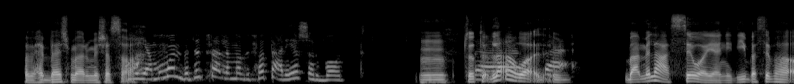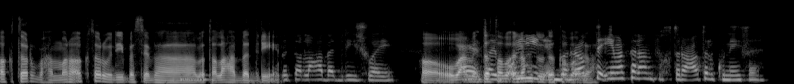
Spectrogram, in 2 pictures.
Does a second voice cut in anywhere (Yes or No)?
Yes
